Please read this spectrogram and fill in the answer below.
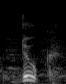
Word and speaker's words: Duc: right below and uh that duc name he's actually pronounced duke and one of the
